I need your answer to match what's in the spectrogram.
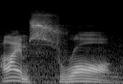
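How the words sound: The pitch stays level at the end. The speaker sounds certain of the statement. The speaker calls it right. "Say it flat"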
